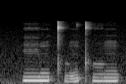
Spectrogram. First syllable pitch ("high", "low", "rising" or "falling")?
high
